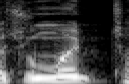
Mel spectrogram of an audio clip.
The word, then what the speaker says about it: 주말: 아니요, 주말 저는 주멸로 들었는데요. 아, 주말 주말.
